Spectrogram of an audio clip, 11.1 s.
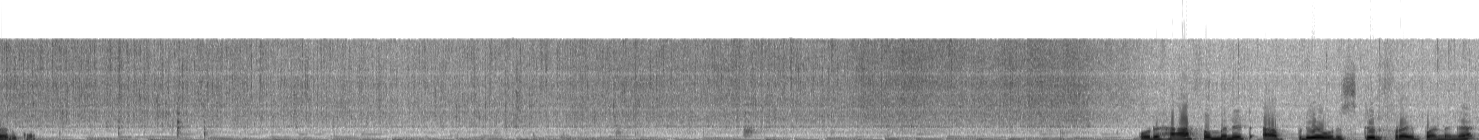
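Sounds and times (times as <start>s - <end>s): noodles sizzling in hot oil: 0.0s - 11.0s
spatula tapping pan: 5.5s - 5.9s.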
